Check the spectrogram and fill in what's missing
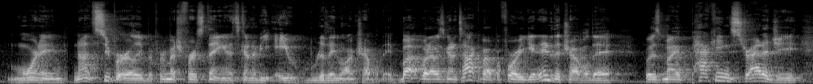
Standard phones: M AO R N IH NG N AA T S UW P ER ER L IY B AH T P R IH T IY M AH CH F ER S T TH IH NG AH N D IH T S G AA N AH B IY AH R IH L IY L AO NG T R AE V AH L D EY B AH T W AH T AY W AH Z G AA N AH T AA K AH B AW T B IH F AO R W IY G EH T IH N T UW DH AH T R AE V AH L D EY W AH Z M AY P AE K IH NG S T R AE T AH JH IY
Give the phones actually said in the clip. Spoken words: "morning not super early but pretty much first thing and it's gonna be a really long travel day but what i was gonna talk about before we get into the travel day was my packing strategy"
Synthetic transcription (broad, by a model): M AO R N IH NG N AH T S UW P ER ER L IY B AH T P R IH T IY M AH CH F ER S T TH IH NG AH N IH T S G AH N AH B IY AH R IH L IY L AO NG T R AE V L D EY B AH T W AH T AY W AH Z G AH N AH T AA K AH B AW T B IH F AO R W IY G EH T IH N T UW DH AH T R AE V L D EY W AH Z M AY P AE K IH NG S T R AE T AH JH IY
